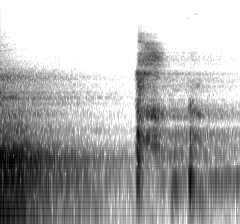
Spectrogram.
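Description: The echo of an amplified voice dies away, then a short, faint cough comes about a second and a half in, with a smaller one just before the end.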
